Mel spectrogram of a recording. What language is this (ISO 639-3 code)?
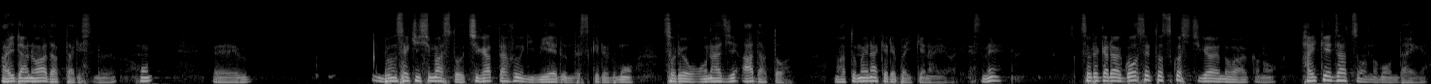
jpn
